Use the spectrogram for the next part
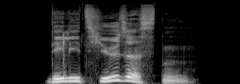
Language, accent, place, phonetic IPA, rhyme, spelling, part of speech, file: German, Germany, Berlin, [deliˈt͡si̯øːzəstn̩], -øːzəstn̩, deliziösesten, adjective, De-deliziösesten.ogg
- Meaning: 1. superlative degree of deliziös 2. inflection of deliziös: strong genitive masculine/neuter singular superlative degree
